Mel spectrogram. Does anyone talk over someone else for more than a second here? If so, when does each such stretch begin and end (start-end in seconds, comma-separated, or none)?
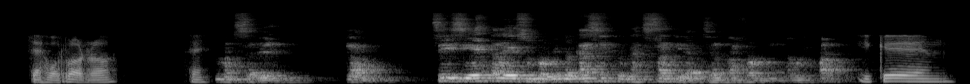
none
